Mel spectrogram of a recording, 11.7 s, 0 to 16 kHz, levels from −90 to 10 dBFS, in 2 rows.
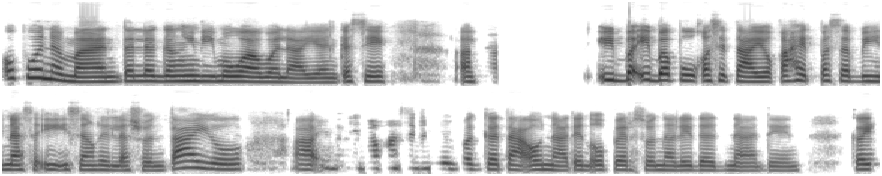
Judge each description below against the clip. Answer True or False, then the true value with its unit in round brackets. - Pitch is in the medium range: False (215 Hz)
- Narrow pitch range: False (3.4 semitones)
